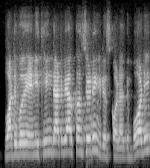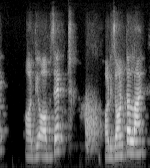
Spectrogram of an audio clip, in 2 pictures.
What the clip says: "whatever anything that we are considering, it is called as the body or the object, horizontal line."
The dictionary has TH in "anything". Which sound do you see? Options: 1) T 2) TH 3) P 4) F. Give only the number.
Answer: 1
